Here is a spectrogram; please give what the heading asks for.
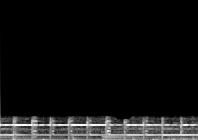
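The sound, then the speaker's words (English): Church bells ring on a Monday morning, many quick regular strikes over sustained, overlapping ringing tones. “There's those church bells ringing.”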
